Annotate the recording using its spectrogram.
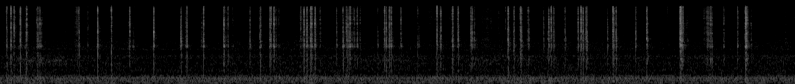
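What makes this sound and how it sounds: Long nails scratch and tap the woven sides of a small, hollow, orange wicker pumpkin basket. The result is a quick, uneven run of dozens of dry, bright clicks and crackly scratches, each dying away almost instantly over a faint steady low hum.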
